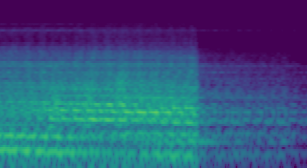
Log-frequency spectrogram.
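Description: A sustained electronic synth tone with several layered pitches, some slowly falling, that cuts off abruptly about one and a half seconds in and leaves a faint fading tail.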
